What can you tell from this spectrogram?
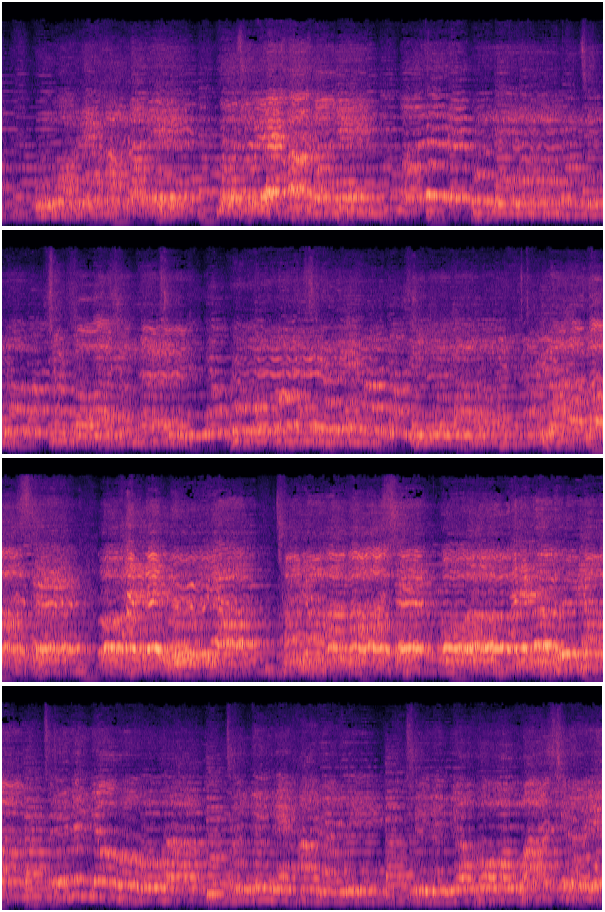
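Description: Mixed church choir of men and women singing an anthem with sustained, flowing phrases, accompanied by a small instrumental ensemble.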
